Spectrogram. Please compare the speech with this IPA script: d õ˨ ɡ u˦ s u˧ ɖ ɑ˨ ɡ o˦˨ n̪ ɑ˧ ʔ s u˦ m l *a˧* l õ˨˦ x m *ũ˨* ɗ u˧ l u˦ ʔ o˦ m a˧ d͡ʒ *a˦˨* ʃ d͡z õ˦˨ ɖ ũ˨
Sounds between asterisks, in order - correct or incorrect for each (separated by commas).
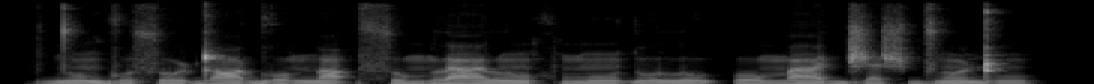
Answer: correct, incorrect, incorrect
